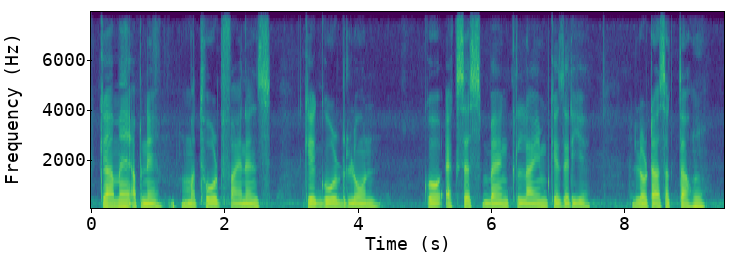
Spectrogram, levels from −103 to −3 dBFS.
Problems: constant background noise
